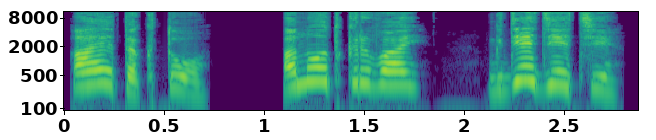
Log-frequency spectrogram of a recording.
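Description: A woman voicing a stern, angry mother who scolds in a sharp way. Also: mid-range voice, fairly quick, dry recording, clean studio sound, natural voice. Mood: furious.

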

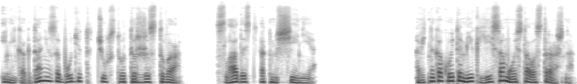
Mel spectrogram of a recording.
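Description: A man narrating a horror story in a measured, dramatic reading style with slowed pauses. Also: mid-range voice, dark tone, slightly rough, no room sound, studio quality. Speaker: audiobook narrator.

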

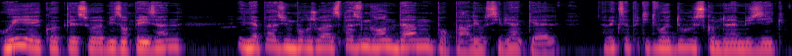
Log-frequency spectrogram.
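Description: A fervent young woman of the people, her voice lifted and exclamatory, pleading and grateful, as a man reading the story puts her on. The tone underneath is dark and husky, with a gentle climb in pitch on every appeal. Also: normal speed.

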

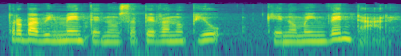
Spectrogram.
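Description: A gossipy older spinster, as a woman reads her part aloud, talks on in a chatty, emphatic way. Her voice sits a little low but has a sharp, bright edge. This is audiobook storytelling. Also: steady tone, normal speed, vocal fry. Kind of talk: audiobook character reading.

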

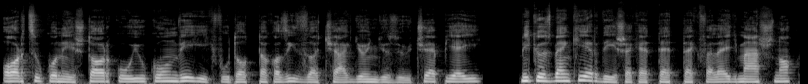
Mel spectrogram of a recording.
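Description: A man narrating a novel in a measured, steady reading voice. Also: mid-range voice. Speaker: audiobook narrator. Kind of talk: scripted narration.

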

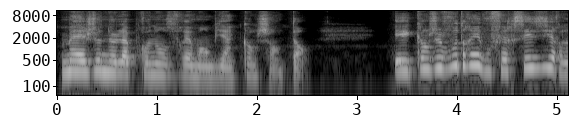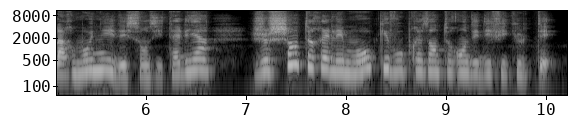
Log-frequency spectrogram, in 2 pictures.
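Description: A woman's voice: fairly high pitch, expressive, moderate pace, a little mellow, lightly acted. A woman reading the part of a young woman singer who speaks frankly and kindly. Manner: frank and kind.

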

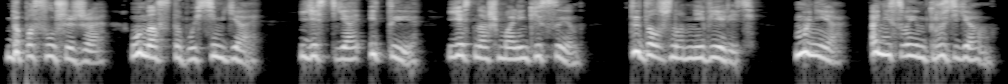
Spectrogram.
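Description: A woman reading an audiobook, voicing a possessive, hot-tempered young man who speaks in a loud, insistent, emotional way. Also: mid-range voice, normal speed, natural voice. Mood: angry pleading.

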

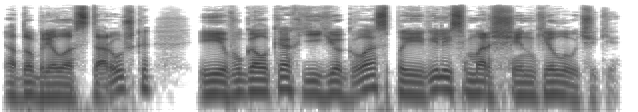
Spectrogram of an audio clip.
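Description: Man, audiobook narrator, low voice, steady, dry close sound. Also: normal speed, dry recording.

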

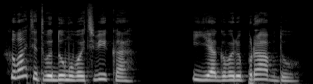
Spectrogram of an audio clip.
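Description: A woman's voice: mid-range voice, moderate pace, a little mellow, natural voice. A woman doing a scolding, suspicious mother. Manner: scolding, sarcastic, raised voice. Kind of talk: audiobook character voice.

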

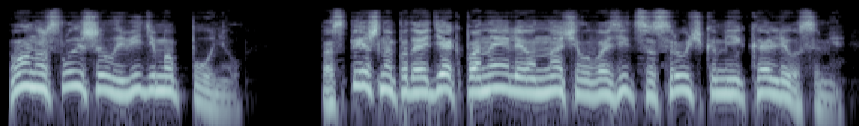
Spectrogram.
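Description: A man narrating a first-person sci-fi audiobook with expressive, animated storytelling, recorded on a close studio mic. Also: sits high, fast, no echo.

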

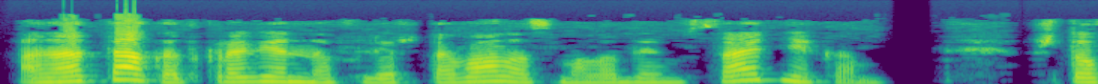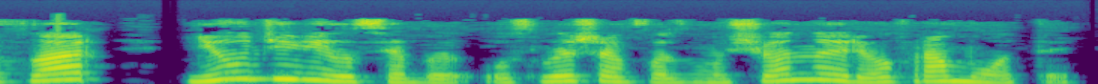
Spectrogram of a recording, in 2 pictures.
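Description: A woman narrating a fantasy book in a steady, expressive reading. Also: medium pitch, normal speed, no echo. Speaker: audiobook narrator.

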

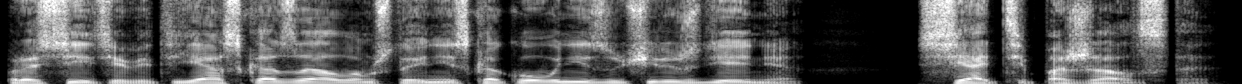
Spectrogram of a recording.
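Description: A sly, rude stranger who mocks and cuts people short, voiced by a male reader. The voice is deep and low and sounds close and dry. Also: expressive, moderate pace, vocal fry, breathy edge, no room sound, heavily acted. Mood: brusque. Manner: mocking, brusque. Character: sly, rude mysterious red-haired man. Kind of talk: audiobook reading.

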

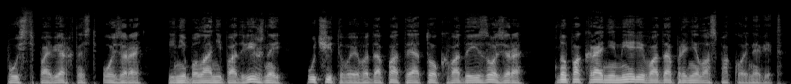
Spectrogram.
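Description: A male audiobook narrator reading a first-person story with a steady, even delivery. His voice sits very low. It is recorded close on a studio mic with a dry sound. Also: a little fast, few pauses, no room sound.

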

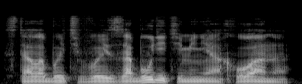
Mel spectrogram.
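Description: A man voicing a tender young nobleman in love, speaking in a hushed, trembling, earnest way. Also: sits low, takes it slowly, no room sound.

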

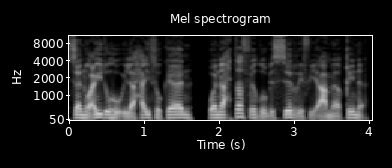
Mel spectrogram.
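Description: A man voicing gruff, harsh male prison guards who bark and shout in a dramatic audiobook. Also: lowish voice, brisk, no room sound, clean studio sound, close to an everyday voice.

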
